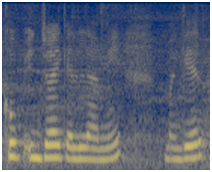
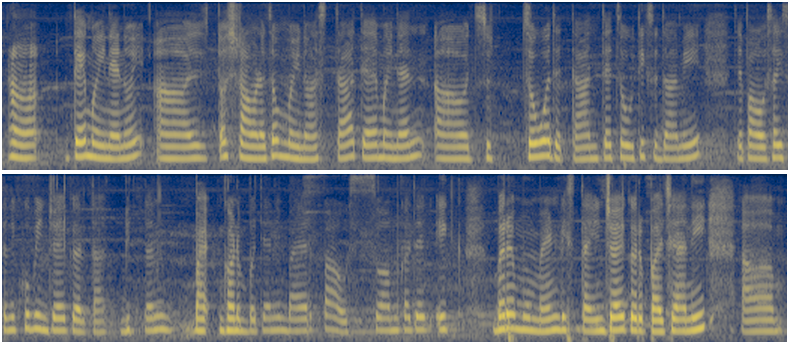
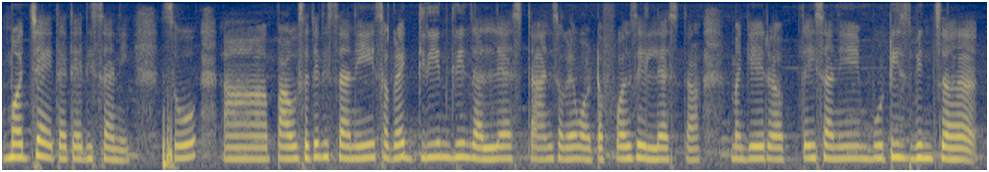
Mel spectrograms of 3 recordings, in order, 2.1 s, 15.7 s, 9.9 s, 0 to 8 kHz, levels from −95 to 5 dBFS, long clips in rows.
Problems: none marked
